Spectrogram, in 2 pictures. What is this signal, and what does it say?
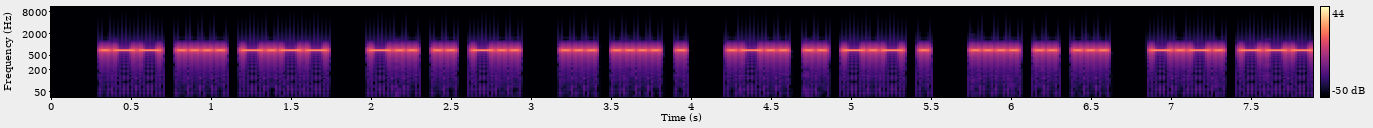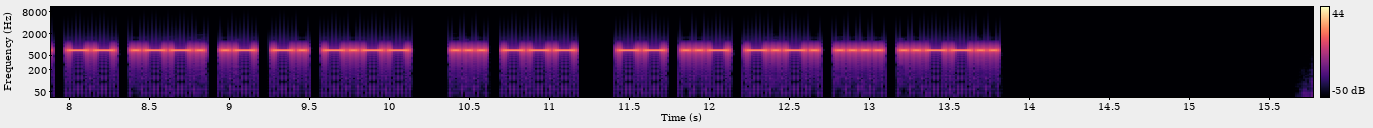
Morse code, heard as a keyed tone, about 30 wpm, 700 Hz. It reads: WHY DID SHE LIKE HIS COMPANY SO MUCH?
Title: Sentences from Top 1000 Words - Review Part 3 - 30wpm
